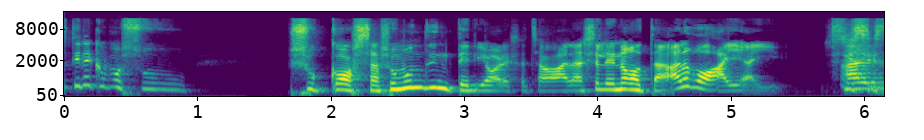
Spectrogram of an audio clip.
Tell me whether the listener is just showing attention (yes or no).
no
